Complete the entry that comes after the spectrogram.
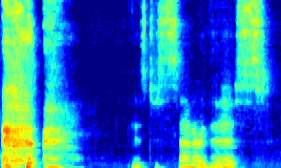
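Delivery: talking while chewing gum; words round a wad of gum. Real, not acted. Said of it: "talk and chew gum at the same time".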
